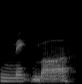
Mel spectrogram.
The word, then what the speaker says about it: Mi'kmaq: Also, it's spelled, the other one's spelled like Micmac, but as we've come to learn, it's pronounced Mi'kmaq.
